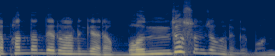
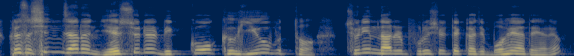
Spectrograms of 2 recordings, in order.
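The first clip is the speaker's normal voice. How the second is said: usual speaking voice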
